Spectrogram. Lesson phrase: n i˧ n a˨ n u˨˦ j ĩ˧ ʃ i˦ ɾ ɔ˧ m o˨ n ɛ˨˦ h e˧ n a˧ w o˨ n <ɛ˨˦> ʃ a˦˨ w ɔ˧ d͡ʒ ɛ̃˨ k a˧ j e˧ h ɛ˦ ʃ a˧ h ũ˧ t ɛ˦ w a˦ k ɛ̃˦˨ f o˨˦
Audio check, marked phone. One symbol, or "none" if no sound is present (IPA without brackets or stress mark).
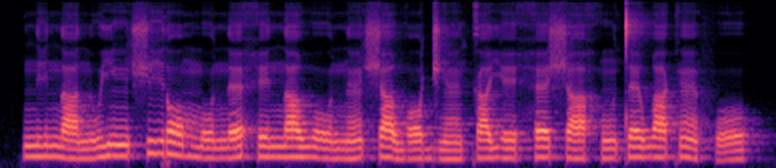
ɛ̃˨˦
